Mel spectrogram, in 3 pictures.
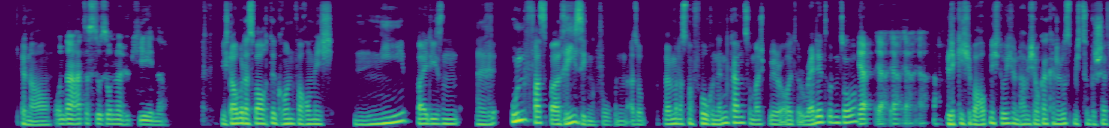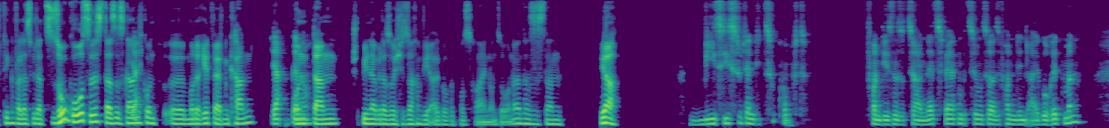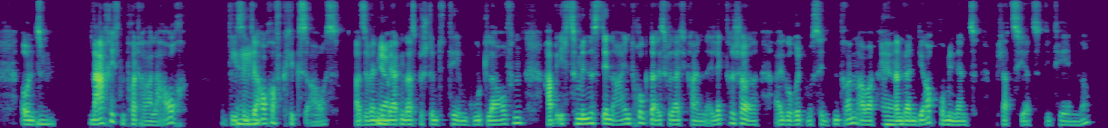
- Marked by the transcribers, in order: none
- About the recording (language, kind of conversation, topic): German, podcast, Wie können Algorithmen unsere Meinungen beeinflussen?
